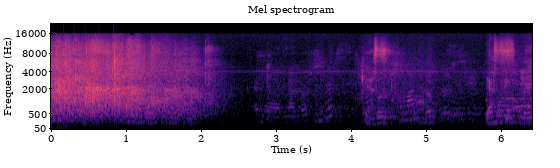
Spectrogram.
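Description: Audience applause at a Guam senate resolution presentation, a dense loud burst of clapping that fades after about two seconds, giving way to a person speaking over the room.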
